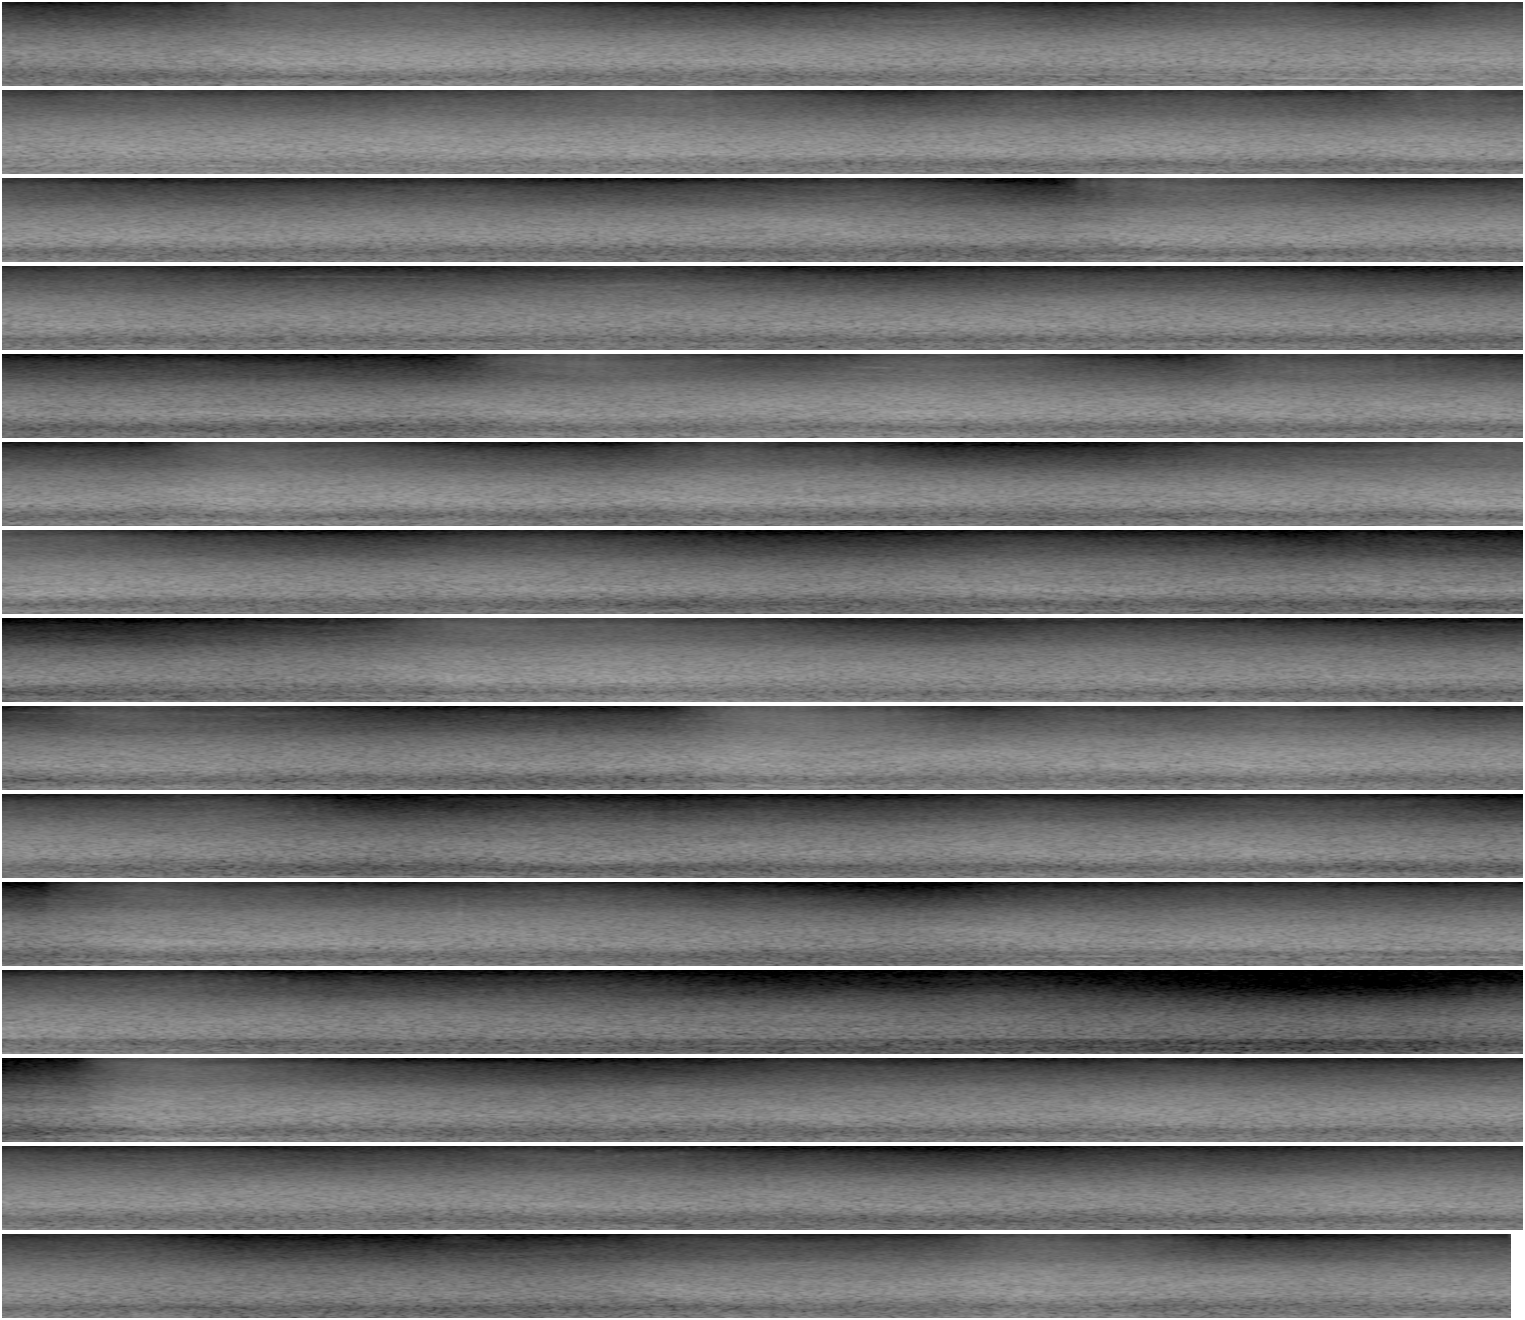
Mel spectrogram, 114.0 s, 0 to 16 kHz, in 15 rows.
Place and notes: Nærum, Denmark - Vehicles on highway
Recording of vehicles passing on highway under a concrete overpass/bridge. MS recording with a Zoom H5 and the MSH-6 head. Figure 8 microphone oriented parallel to the road. Converted to stereo. No extra processing.
Danmark, 7 October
